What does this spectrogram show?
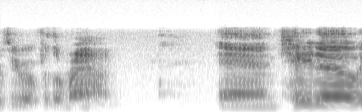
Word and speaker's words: Kaydoh: for the round and kato is basically a pronunciation of k a deuce or kedu or basically king ace ii and those three cards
